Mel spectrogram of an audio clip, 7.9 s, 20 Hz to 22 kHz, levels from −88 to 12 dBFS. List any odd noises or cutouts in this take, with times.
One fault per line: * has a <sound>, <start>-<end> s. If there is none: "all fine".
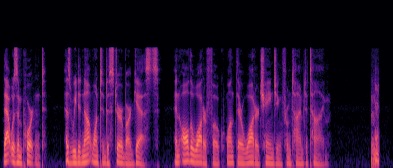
* has a laugh, 7.4-7.6 s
